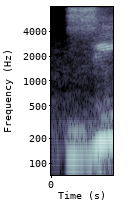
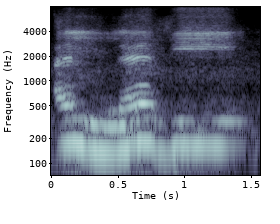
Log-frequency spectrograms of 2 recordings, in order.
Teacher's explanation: میری زبان کی ٹپ میرے دانت کے ٹپ کے ساتھ ٹچ ہو کے دال کا مخرج نکال رہی ہے، جس طرح دال کو نکالا جاتا ہے.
